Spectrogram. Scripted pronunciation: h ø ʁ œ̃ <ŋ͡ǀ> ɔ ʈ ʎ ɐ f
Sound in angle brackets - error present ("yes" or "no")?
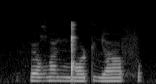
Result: yes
